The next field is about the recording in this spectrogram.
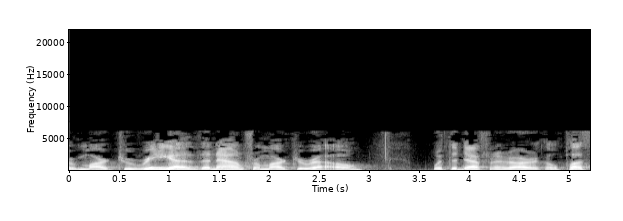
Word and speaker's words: martureo: Martureo, M-A-R-T-U-R-E. Long O, martureo.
